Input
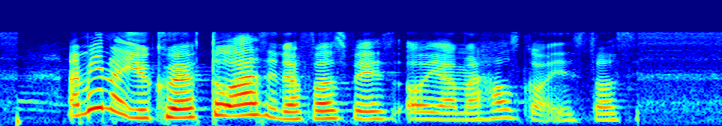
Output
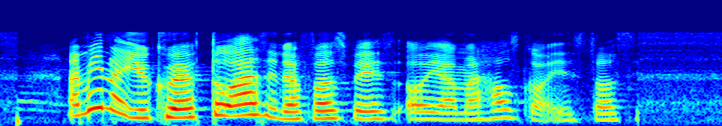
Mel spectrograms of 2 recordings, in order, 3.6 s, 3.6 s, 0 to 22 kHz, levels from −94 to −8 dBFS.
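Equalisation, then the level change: distance through air 82 m; 0.0 dB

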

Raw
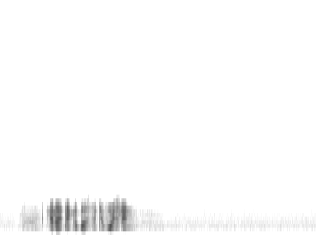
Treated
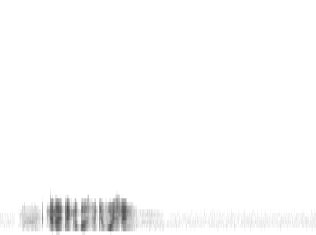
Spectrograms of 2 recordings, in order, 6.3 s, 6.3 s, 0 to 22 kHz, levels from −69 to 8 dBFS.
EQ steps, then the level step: dynamic bell 3.2 kHz, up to +5 dB, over -41 dBFS, Q 2; tilt shelf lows -8 dB, about 820 Hz; -3.0 dB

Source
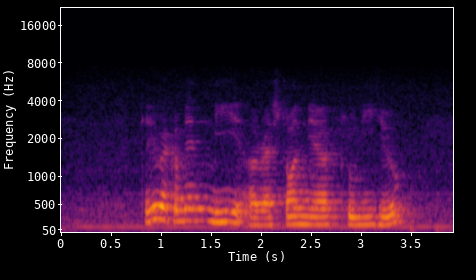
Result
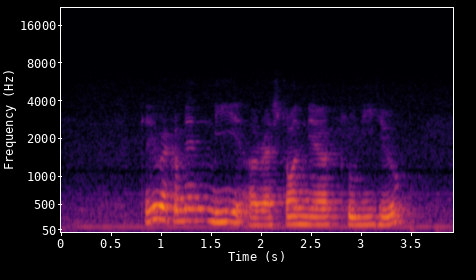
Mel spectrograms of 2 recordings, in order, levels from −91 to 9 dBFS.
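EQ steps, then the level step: band-stop 1.1 kHz, Q 8.5; -4.5 dB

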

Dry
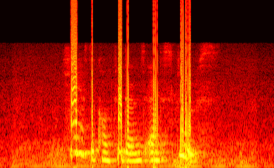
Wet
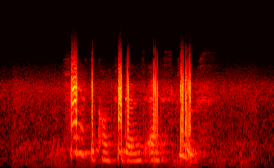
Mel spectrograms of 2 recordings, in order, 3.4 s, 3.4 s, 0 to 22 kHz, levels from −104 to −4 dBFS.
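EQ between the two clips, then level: band-pass filter 2.5 kHz, Q 2.9; distance through air 240 m; +1.0 dB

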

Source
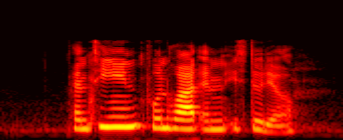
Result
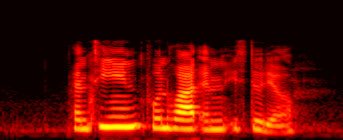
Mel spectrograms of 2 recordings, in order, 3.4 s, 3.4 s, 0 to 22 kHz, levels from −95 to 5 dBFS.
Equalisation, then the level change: treble shelf 3.2 kHz -9 dB; dynamic bell 6.3 kHz, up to +5 dB, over -53 dBFS, Q 0.93; +2.0 dB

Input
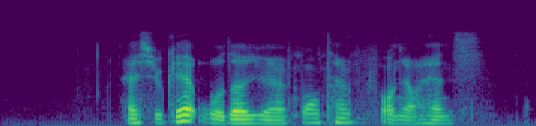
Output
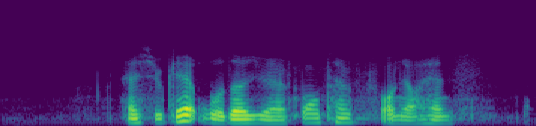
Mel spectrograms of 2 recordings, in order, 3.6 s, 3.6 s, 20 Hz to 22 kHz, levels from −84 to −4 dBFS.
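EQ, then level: cabinet simulation 260–2700 Hz, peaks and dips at 270 Hz +8 dB, 390 Hz +3 dB, 600 Hz +5 dB, 860 Hz +9 dB, 1.3 kHz +6 dB, 2 kHz +4 dB; tilt shelf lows +9.5 dB, about 650 Hz; -3.5 dB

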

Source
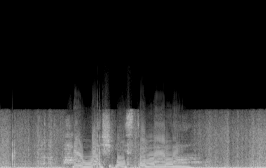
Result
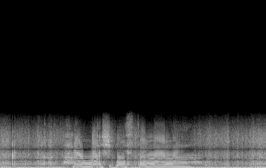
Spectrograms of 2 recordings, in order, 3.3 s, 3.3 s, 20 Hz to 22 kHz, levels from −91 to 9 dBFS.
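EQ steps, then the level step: low-pass 4.3 kHz 24 dB/octave; peaking EQ 340 Hz +6 dB 0.79 oct; static phaser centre 1.7 kHz, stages 8; 0.0 dB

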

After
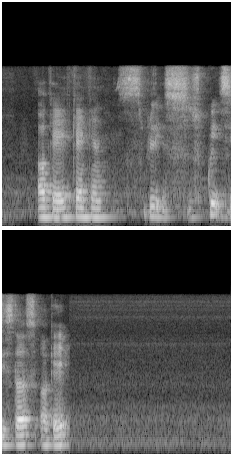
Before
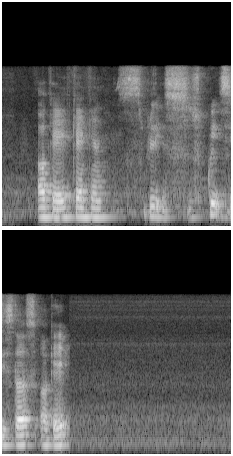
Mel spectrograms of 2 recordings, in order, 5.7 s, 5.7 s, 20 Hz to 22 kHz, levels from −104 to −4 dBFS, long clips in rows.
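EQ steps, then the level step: treble shelf 6.1 kHz +10 dB; -3.0 dB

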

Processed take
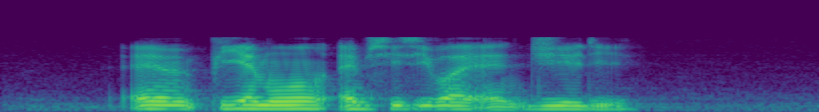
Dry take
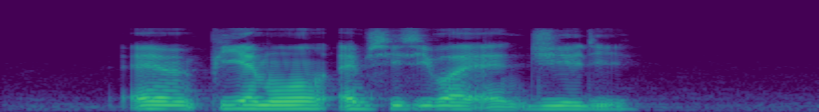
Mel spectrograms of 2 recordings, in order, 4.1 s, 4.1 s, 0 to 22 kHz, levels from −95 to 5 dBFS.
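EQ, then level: brick-wall FIR low-pass 5.4 kHz; bass shelf 490 Hz +7 dB; +7.5 dB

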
